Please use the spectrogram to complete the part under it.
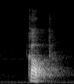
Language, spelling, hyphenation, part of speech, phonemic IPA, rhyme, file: Dutch, kap, kap, noun / verb, /kɑp/, -ɑp, Nl-kap.ogg
- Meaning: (noun) 1. cap 2. cover 3. stroke; chopping; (verb) inflection of kappen: 1. first-person singular present indicative 2. second-person singular present indicative 3. imperative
